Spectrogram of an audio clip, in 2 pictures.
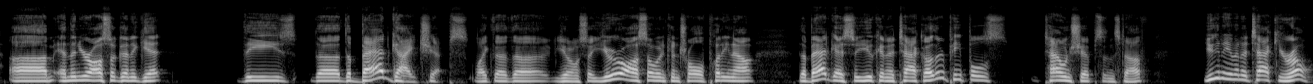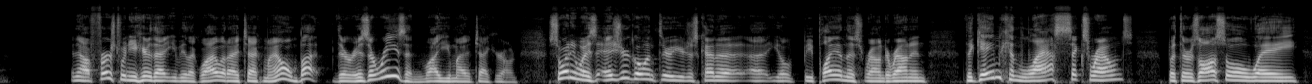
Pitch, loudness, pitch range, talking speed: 170 Hz, -18 LUFS, 155-185 Hz, 235 wpm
